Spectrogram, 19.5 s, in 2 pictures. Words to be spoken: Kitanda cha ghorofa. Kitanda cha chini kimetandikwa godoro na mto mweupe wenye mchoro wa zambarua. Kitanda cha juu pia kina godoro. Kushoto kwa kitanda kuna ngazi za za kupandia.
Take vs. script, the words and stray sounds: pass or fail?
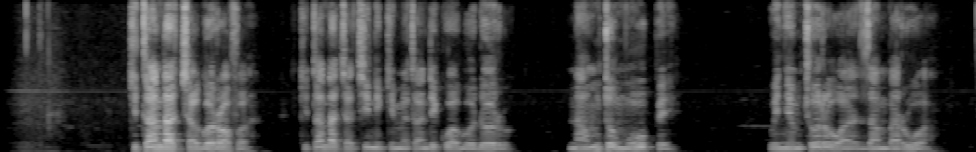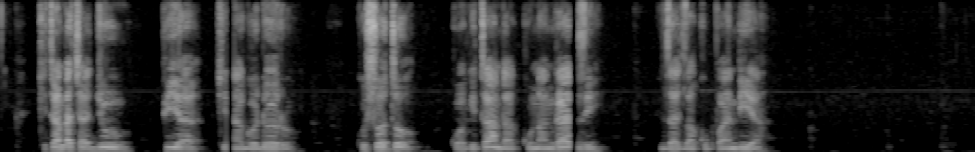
fail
